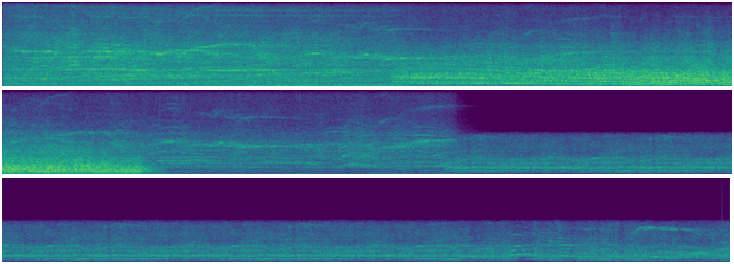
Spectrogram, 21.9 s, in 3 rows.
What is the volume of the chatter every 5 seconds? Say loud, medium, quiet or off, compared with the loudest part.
loud, medium, medium, medium, medium.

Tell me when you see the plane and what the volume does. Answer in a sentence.
You can hear the plane from 0.0 to 8.8 s, getting louder.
